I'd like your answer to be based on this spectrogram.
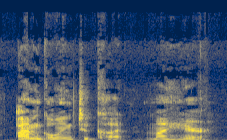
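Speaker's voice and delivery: usual speaking voice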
